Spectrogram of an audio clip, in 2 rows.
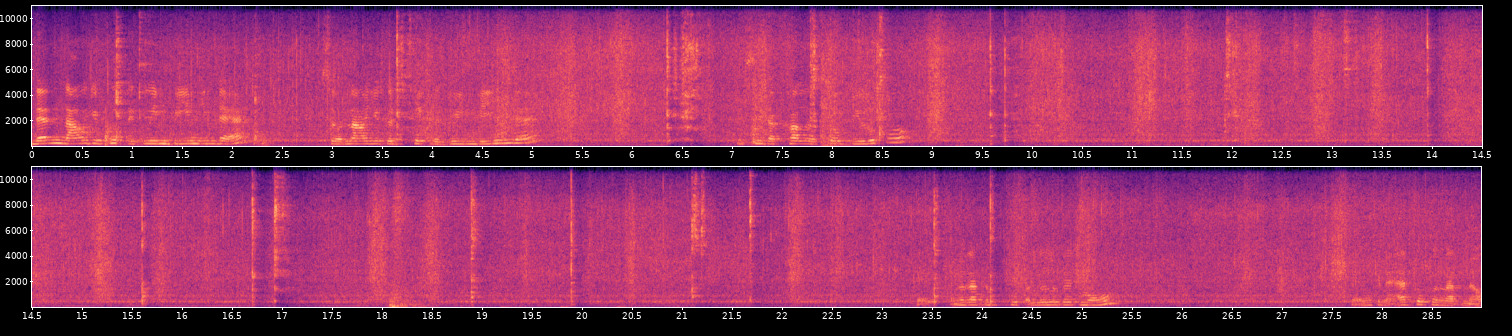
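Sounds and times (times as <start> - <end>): vegetables sizzling in oil: 0.0 - 28.9
utensil scraping pan: 3.6 - 10.4, 11.0 - 15.8.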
